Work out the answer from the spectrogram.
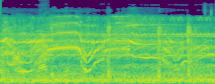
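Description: A woman screams in a horror film death scene: loud, continuous, echoing cries that waver and swoop up and down in pitch for the whole stretch.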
